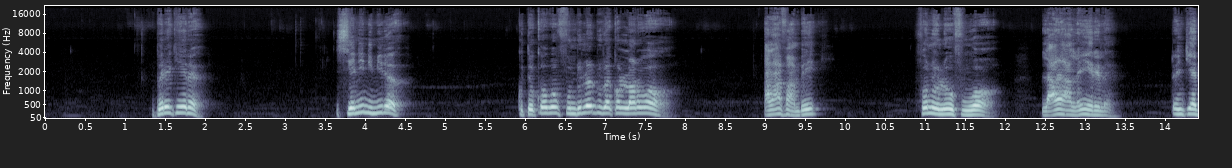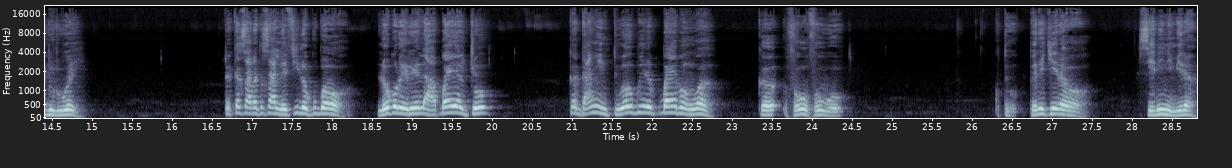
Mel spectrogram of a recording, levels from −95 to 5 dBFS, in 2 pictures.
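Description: Nothing technical gets in the way of the speech here; there's nothing to flag from beginning to end.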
